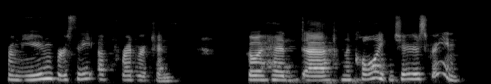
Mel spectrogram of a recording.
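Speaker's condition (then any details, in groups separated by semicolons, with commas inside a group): No condition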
